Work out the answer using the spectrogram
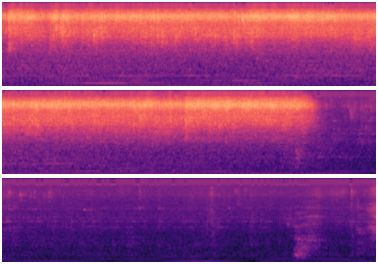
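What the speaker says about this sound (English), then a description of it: "Rinse." Water from a kitchen tap runs steadily and loudly as food is rinsed for a steak Caesar wrap, with a broadband rush for about eight seconds before the flow stops abruptly, leaving a quiet room with a faint low hum and a brief clink.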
